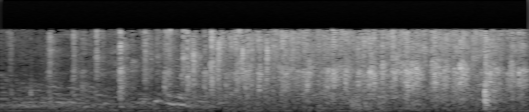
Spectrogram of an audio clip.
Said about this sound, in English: Now, see, I don't know what the applause means. It means the story's a lot better than the poem.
